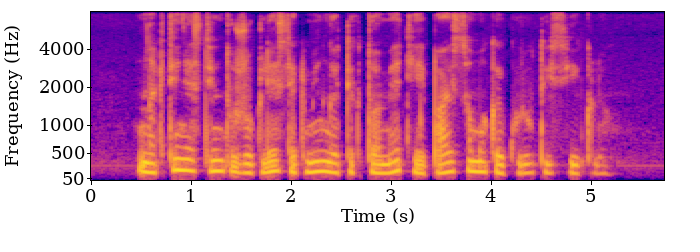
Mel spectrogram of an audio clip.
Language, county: Lithuanian, Panevėžys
